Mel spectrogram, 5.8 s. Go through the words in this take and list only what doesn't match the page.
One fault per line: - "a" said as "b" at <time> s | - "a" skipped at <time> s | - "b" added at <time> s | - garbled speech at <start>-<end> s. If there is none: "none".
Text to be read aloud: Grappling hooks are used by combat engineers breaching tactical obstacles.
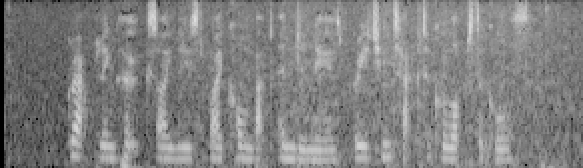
none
